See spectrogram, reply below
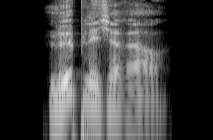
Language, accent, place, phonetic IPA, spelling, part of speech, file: German, Germany, Berlin, [ˈløːplɪçəʁɐ], löblicherer, adjective, De-löblicherer.ogg
- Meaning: inflection of löblich: 1. strong/mixed nominative masculine singular comparative degree 2. strong genitive/dative feminine singular comparative degree 3. strong genitive plural comparative degree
